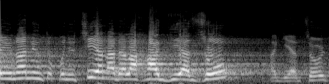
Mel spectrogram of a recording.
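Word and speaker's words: ἁγιάζω: Hagiazo itu cara bacanya.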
